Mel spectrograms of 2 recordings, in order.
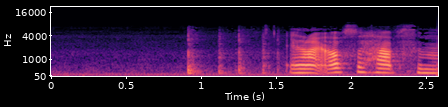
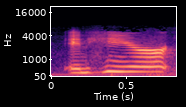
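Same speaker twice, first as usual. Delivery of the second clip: sick voice; 5 semitones higher, 6 dB louder than usual. Real, not acted. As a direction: voice rough from a cold. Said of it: "my voice is all funky".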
